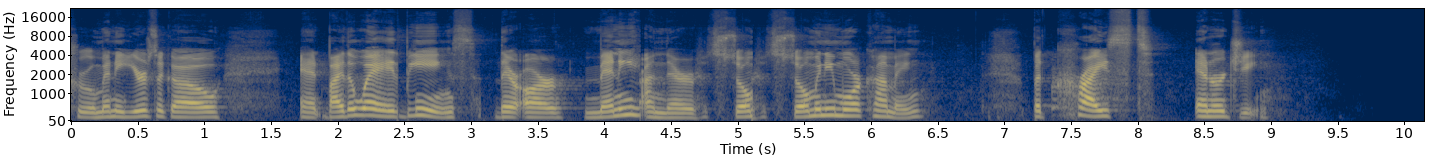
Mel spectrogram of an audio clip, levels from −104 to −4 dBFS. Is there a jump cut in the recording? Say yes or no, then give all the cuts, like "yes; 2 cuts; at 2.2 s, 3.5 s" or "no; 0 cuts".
yes; 4 cuts; at 2.4 s, 4.3 s, 5.1 s, 7.4 s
